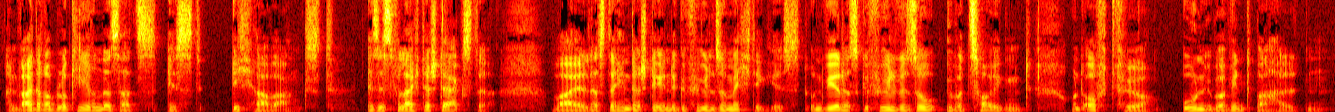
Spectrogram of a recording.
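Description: A man calmly reading a self-help text aloud in a measured, explaining manner. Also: deep voice, breathy edge.

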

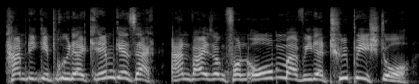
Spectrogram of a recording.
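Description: A man voices a sulky hunter for a comic storybook, moaning about his lot in a chatty, whiny way. The voice is pitched high and sounds bright and pinched. The recording is dry. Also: lively intonation, normal speed, no room sound. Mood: grumbling. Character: sulky overworked male hunter, grumbling.

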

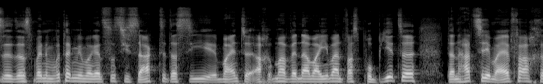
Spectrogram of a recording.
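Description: A podcast guest from Berlin tells stories from his bed in a casual chat, his medium-pitched voice captured in a dry recording. He rambles and digresses, hesitating often and filling gaps with fillers.

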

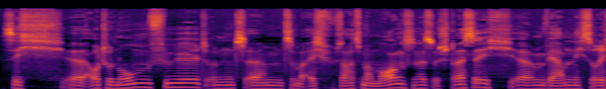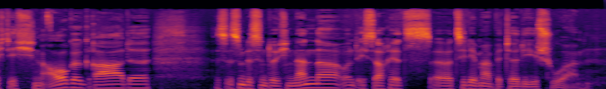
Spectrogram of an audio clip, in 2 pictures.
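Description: A man with a lowish, gravelly voice talks in a relaxed, explanatory way and often pauses on fillers. The sound is dry and close, with no room around him. He stays steady and thoughtful. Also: dry recording. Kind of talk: casual conversation.

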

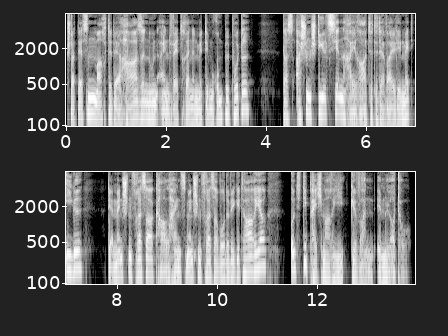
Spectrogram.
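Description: A man's voice: on the low side, sing-song, moderate pace, dry recording, clean studio sound. A man with a Saxon accent narrating comic fairy tales in a theatrical, mock-solemn way. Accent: Saxon German. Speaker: storyteller.

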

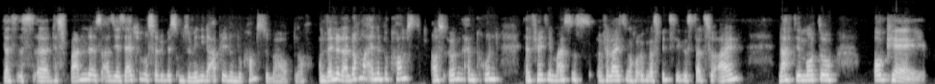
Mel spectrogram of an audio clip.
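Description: Male interview guest, flirting coach, husky tone, animated storyteller. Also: sits high, fast talker. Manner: lively storyteller, acts out inner voices, frequent "ne?". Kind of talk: conversational interview.

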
